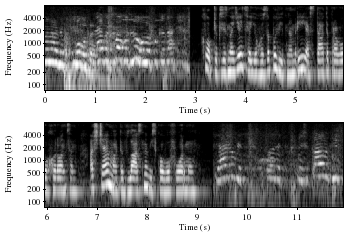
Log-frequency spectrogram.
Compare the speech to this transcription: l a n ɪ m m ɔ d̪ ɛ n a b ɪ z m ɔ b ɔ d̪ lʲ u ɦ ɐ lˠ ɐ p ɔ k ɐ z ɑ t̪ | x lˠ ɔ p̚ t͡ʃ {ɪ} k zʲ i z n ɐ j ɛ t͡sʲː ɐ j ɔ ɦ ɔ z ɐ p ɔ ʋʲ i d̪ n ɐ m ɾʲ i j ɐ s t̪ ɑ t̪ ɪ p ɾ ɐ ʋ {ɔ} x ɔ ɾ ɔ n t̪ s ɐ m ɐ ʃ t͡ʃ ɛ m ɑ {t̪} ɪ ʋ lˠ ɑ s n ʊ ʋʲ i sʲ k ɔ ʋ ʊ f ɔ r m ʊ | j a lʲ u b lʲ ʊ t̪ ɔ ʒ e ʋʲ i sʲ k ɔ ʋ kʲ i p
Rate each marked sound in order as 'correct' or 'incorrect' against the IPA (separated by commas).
correct, incorrect, correct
